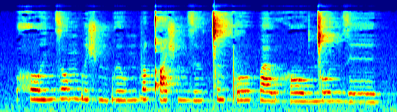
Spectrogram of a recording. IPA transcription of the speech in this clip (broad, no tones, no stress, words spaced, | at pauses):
xɔi̯nzɔmbɛʃ mbɘu̯mbɨqʼaʃ nzɨǀɨ pʼopau̯ hɔu̯ŋ͡ǀo nze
